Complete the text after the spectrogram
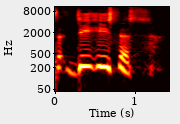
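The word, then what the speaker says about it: deesis (δέησις): The Greek word for this is deesis.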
